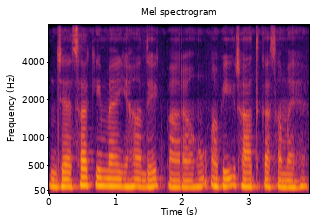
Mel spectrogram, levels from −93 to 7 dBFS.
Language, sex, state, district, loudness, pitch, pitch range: Hindi, male, Bihar, Katihar, -18 LUFS, 130 Hz, 125-135 Hz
